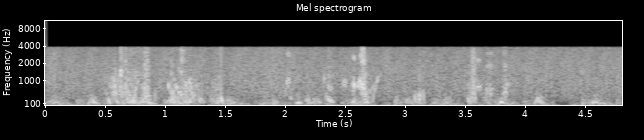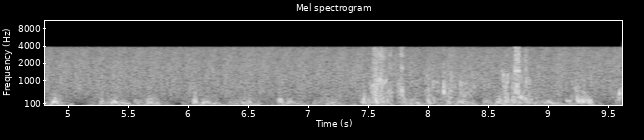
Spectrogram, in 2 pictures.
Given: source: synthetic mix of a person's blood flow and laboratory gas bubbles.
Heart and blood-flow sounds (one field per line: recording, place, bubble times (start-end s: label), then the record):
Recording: Doppler ultrasound of blood flow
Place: precordium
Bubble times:
0.48-0.96 s: bubbles
1.00-1.50 s: bubbles
1.98-2.17 s: bubbles
2.31-2.45 s: bubbles
2.48-2.79 s: bubbles
3.04-3.19 s: bubbles
3.50-3.75 s: bubbles
3.81-3.89 s: bubbles
7.42-7.83 s: bubbles
7.97-8.39 s: bubbles
8.55-8.88 s: bubbles
9.12-9.39 s: bubbles
9.55-9.62 s: bubbles
From the record:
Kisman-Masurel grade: 223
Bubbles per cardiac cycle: several, 3 to 8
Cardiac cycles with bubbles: 10 to 50%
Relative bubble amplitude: loud (0.450 to 0.775)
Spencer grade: 2 (many but less than half of the cardiac periods contain bubble signals, singularly or in groups)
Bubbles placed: anywhere in the cardiac cycle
